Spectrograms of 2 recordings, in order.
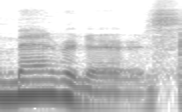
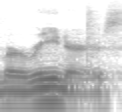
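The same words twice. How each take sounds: First: The stress is first, with a short second vowel. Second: It sounds like 'Marines' with a long 'ee'. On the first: The speaker calls it right. "but no, it's the Mariners" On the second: The speaker calls it wrong. "that should be pronounced the Mariners"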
